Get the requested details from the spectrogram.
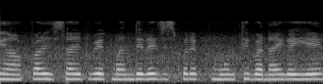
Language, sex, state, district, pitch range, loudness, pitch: Hindi, female, Chhattisgarh, Sarguja, 235-250 Hz, -20 LUFS, 240 Hz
